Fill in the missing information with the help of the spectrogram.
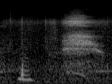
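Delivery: breathy embarrassed chuckle; sheepish laugh. Real, not acted. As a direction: laugh at your own struggle. Laughs after admitting struggle.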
